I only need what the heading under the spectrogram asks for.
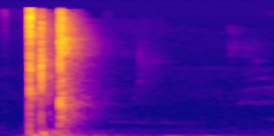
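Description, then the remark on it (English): A single sharp hand clap, made to create a spike on an audio recording: one crisp, loud snap that rings out briefly and fades within half a second, with no other sounds around it. “Clean clap”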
